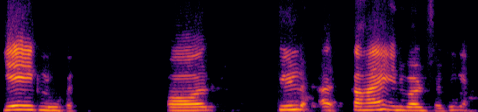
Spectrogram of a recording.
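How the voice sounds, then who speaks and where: A woman's voice: on the high side, fairly even intonation, measured pace, fairly bright tone, dry recording, rough recording. A woman teaching a live online physics class, asking questions and answering them herself, and scolding students who skip class.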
